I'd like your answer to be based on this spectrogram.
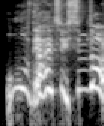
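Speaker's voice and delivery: very high, naive eager reply; mock an overkeen yes, pitch way up; overeager disciples. Disciples answering Jesus's challenge, comically eager high voice.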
